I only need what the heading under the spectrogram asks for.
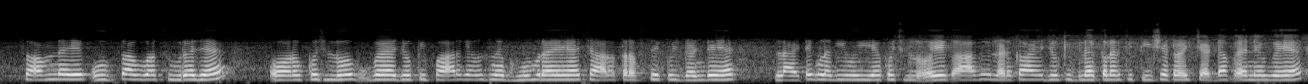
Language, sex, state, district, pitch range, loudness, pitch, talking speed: Hindi, male, Uttar Pradesh, Hamirpur, 210-225 Hz, -14 LUFS, 220 Hz, 210 wpm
